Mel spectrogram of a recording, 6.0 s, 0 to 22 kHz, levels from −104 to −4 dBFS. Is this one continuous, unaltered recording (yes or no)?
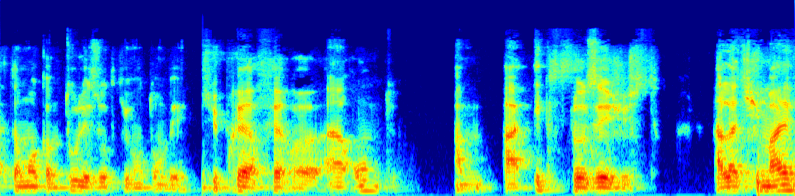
no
